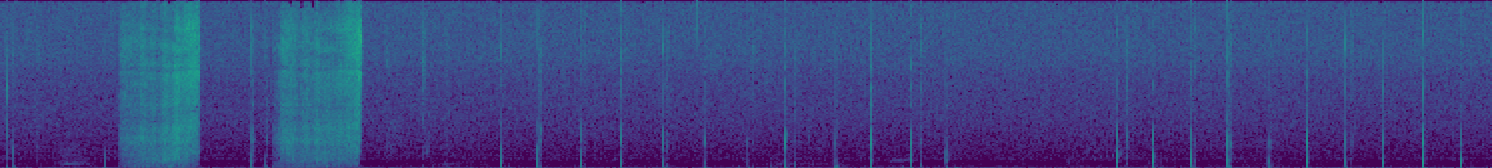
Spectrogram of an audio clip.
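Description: Two small hollow white plastic ping pong balls, held in both hands, are rubbed and scratched against each other with long dark-painted nails. This makes two short bursts of hissy scraping, followed by a steady run of sharp, dry plastic taps that stop instantly, heard over a quiet background.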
